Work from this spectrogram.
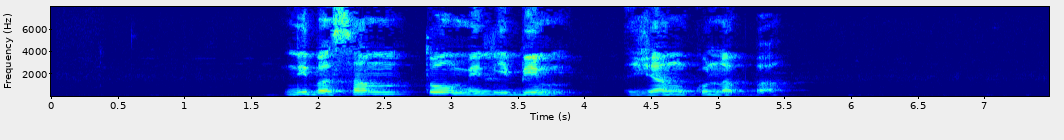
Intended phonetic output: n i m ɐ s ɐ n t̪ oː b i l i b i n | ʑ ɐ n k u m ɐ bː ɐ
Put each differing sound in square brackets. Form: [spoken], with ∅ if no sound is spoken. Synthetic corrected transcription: n i [b] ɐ s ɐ [m] t̪ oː [m] i l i b i [m] | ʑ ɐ [ŋ] k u [n] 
